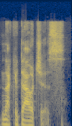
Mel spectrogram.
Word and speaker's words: Nacogdoches: um how they're written, you would think you would pronounce them similarly. Yeah. You don't. So they're not even close. Nakat and Nakadas or uh Nakad. Yeah. Nakades.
